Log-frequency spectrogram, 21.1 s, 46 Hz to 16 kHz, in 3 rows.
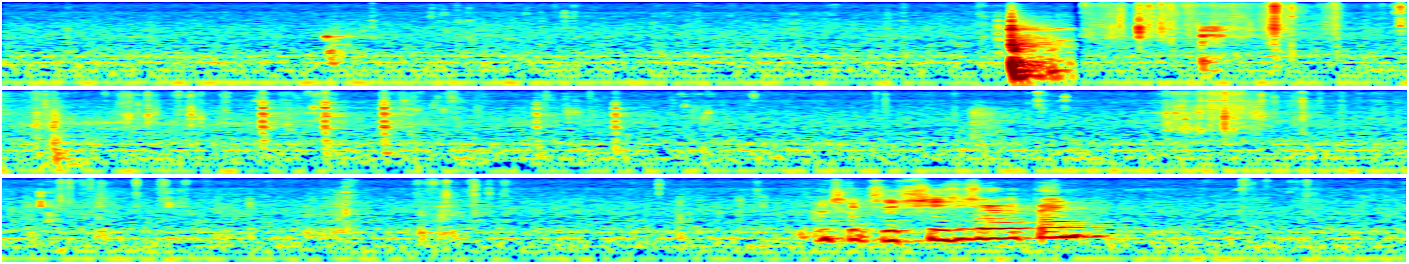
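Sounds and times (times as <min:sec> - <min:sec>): crunchy bread chewing: 0:05.4 - 0:18.0.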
